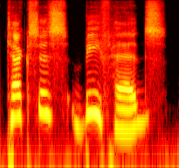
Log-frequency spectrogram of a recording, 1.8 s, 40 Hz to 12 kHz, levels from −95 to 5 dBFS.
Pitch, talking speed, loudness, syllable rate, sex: 200 Hz, 100 wpm, -19 LUFS, 2.6 syllables/s, male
